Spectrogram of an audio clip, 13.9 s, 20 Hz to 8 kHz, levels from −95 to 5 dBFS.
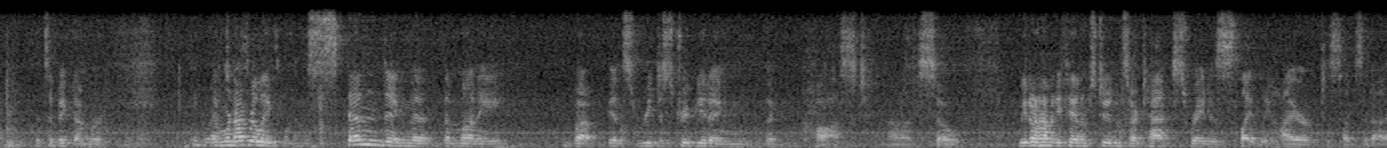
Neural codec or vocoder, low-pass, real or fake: none; 7.2 kHz; real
